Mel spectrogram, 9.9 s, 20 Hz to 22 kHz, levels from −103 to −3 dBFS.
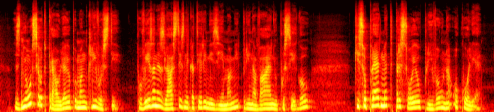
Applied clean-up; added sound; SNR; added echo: none; none; none; none.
